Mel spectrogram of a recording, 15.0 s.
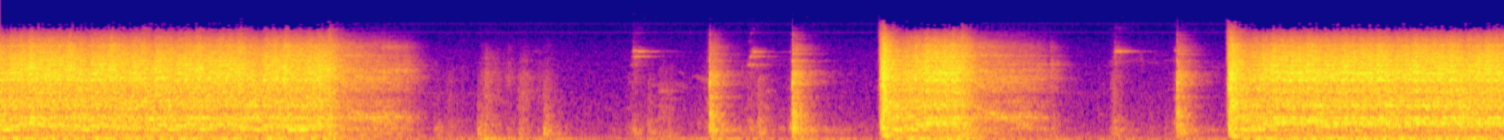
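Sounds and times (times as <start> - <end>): car engine running loudly: 0.0 - 4.2, 8.8 - 10.5, 12.3 - 15.0
car starter cranking: 0.0 - 4.2, 8.8 - 15.0.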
